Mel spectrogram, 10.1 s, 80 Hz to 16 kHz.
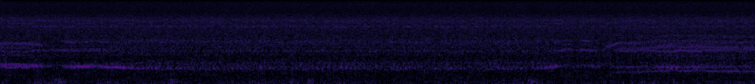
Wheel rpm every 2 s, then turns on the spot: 120, 110, 110, 120, 140.
none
